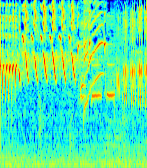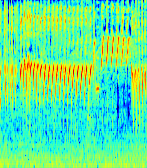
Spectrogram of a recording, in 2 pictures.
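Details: Canary song intended to stimulate other birds: high staccato trills, a flurry of sweeping notes, a low buzzy roll, then a long, loud rolling trill and further high trills.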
